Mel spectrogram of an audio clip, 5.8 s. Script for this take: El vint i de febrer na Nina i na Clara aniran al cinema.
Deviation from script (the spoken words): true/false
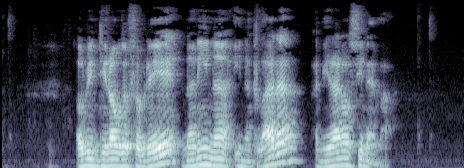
true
